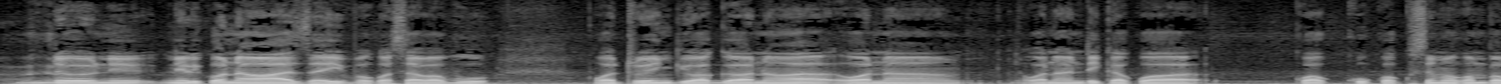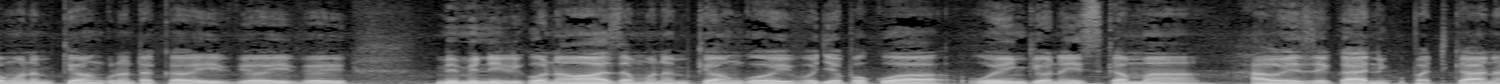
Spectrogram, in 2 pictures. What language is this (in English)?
Swahili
